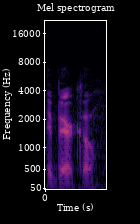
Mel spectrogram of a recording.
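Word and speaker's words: Ibérico: Am I pronouncing this correctly? Iberico? Yeah, Iberico.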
